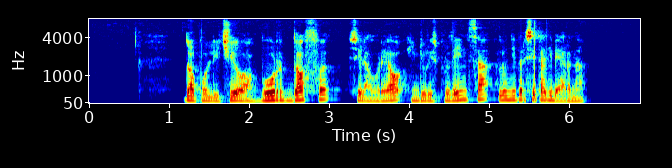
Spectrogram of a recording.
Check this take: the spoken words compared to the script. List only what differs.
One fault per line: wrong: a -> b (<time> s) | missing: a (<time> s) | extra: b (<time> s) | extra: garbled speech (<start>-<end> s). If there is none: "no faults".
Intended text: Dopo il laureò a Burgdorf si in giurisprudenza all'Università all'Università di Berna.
wrong: laureò -> liceo (1.5 s)
extra: laureò (3.4 s)
missing: all'Università (5.7 s)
